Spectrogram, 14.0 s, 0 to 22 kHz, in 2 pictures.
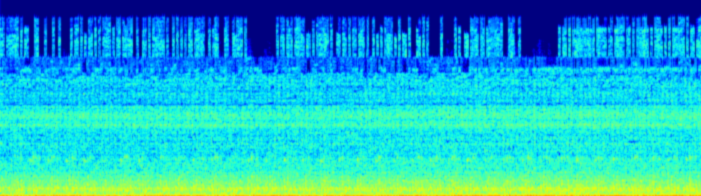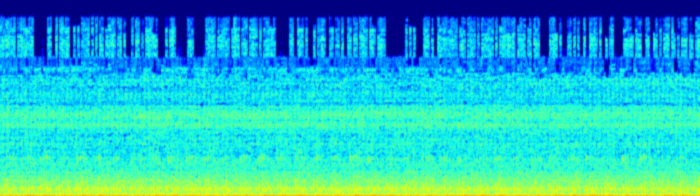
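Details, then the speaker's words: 1975 Mack FR700 8x4 twin-steer diesel, first start in many years after bleeding fuel to injector ports: deep, steady idle with even low thrum, no knocks or misses just after start; normal diesel idle. "Well, she's a goer. Success."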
